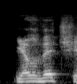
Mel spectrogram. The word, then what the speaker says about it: Jelovic: Is it Jelovic? – Jelovic, yeah. – It is Jelovic. Because okay, I wasn't sure if it was a silent J or not.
